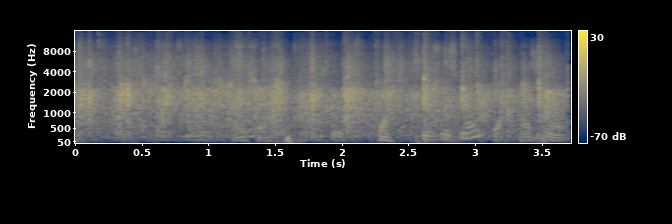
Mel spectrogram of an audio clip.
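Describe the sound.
Warm audience applause welcomes a speaker to the stage at a morning gathering: steady, dense clapping that continues throughout, with a few voices calling out over it.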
